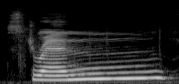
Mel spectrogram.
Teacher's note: because the N appears just before a th sound, then you can place the N on the teeth, preparing for the th sound. Strength. And then you're just releasing the tongue for the th strength. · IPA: strenθ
